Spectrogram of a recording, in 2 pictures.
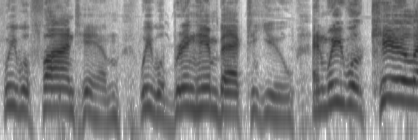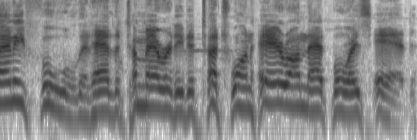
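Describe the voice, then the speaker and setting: An actor playing a commanding, oratorical gang leader with an American accent in a Western video game. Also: male voice, sits high, lively intonation, moderate pace, few pauses, sharp tone. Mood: solemn, resolute. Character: grandiose, commanding, silver-tongued outlaw gang leader. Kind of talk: dramatic video game cutscene acting.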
